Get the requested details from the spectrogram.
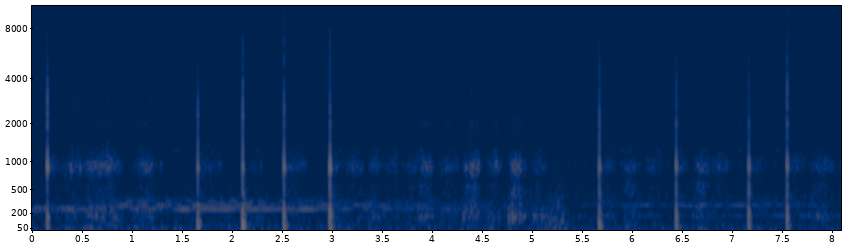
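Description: Long nails scratch and tap the glossy cardboard cover of a small hardcover children's book. Soft, steady scratching with a hum around 855 Hz runs throughout, broken by nine sharp, dry taps with almost no ring.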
